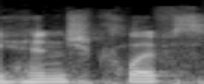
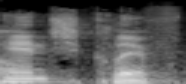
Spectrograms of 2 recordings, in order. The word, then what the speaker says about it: Hinchcliffe: inch plus h h it's not itch there's not an inch in there it's h plus inch Cliff plus C that's how I tell people to spell my when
